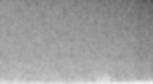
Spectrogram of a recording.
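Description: Dark midtempo electronic music: a held synth chord of many steady tones over a low bass, with the bass growing stronger near the end.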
